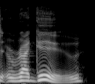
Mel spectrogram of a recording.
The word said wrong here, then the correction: Raguet: No. – Ragay? I'll say Louise Spell it! – R-A-G-U-E-T. Regeu.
